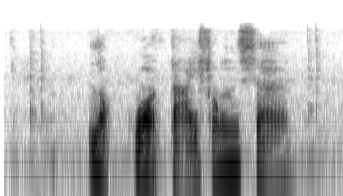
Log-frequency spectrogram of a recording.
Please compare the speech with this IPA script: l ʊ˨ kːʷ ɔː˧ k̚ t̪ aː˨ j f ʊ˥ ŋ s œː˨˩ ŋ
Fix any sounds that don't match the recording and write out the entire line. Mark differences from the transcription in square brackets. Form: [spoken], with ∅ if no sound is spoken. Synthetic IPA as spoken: l ʊ˨ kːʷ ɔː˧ k̚ t̪ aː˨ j f ʊ˥ ŋ s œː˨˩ ŋ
